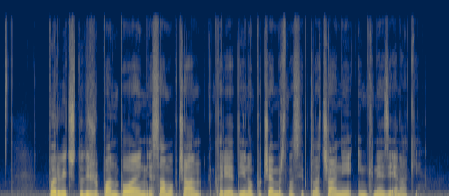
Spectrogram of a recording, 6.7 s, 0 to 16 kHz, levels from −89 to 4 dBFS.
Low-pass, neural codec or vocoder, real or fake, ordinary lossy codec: 14.4 kHz; none; real; none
